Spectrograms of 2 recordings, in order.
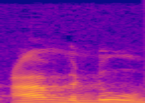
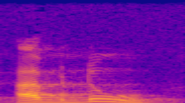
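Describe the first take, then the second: First: It begins with a tight throat consonant. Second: It begins with a plain open vowel. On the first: The speaker calls it right. "huruf ain kita baca abdu" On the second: The speaker calls it wrong. "bukan abdu"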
